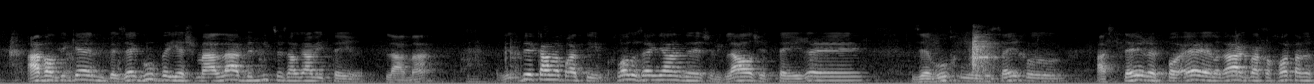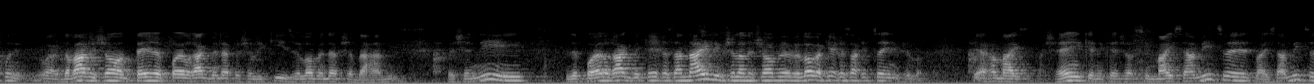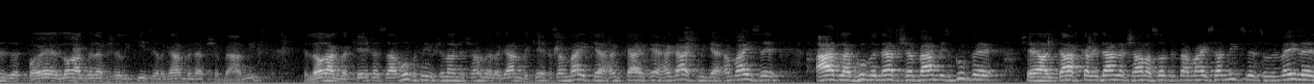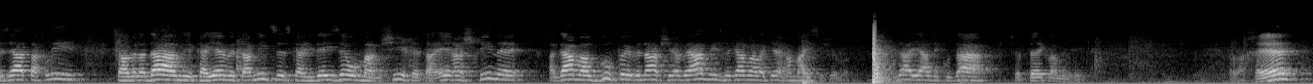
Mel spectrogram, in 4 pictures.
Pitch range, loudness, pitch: 145-210 Hz, -23 LUFS, 180 Hz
